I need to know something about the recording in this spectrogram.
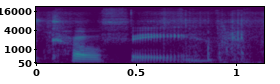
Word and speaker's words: Ko-fi: On Twitter, they say rhymes with no fee. So it is Ko-fi.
